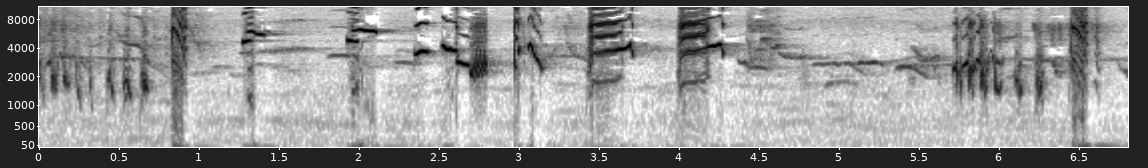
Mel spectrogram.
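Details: Fighting-mood kacer (Oriental magpie-robin) song: rapid mid-pitched note runs, loud harsh bursts, high sliding whistles and a long level whistle, ending with fast clustered notes.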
